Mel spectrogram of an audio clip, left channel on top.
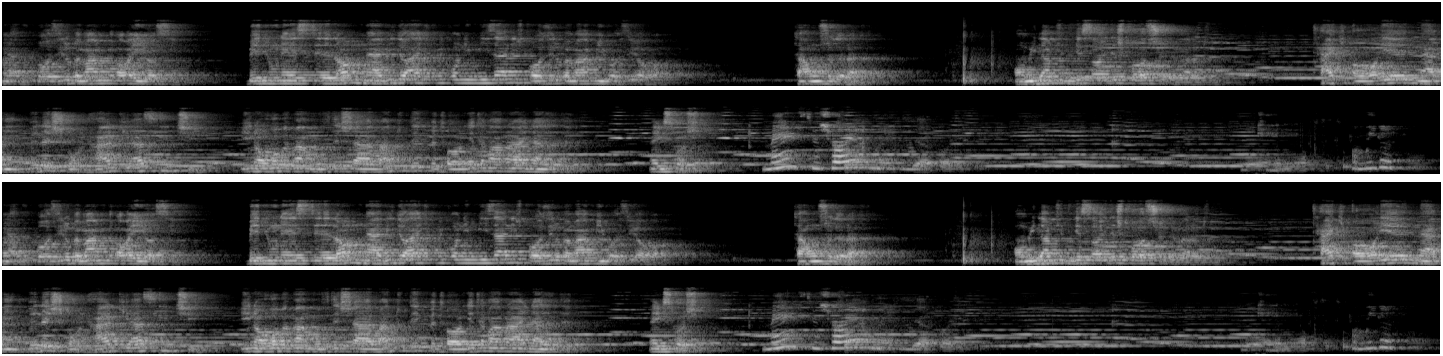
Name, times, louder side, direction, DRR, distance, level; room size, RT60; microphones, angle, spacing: voice 1, 0.0-1.8 2.5-6.6 7.9-8.6 10.1-12.2 13.1-16.4 16.8-20.1 20.9-21.4, right 1 dB, 50° right, 2.3 m, -23 dB
voice 2, 9.1-10.0 10.3-10.4 22.8-24.2 26.8-27.5 27.8-27.9 28.5-28.6, right 1 dB, 10° right, 0.9 m, -36 dB
sound 1, 10.6-26.9, left 2 dB, 85° left, 1.7 m, -33 dB
voice 3, 22.0-23.6 26.8-27.2 27.9-28.3, left 2 dB, 20° left, 0.5 m, -27 dB
14.0 x 12.0 x 2.2 m
head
